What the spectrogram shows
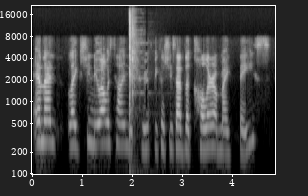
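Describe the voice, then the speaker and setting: A woman's voice: fairly high pitch, normal speed, background noise. A young adult woman telling a personal story in casual talk as a guest, acting out the lines she quotes. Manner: animated, acts out quoted dialogue. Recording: dull lo-fi recording.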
